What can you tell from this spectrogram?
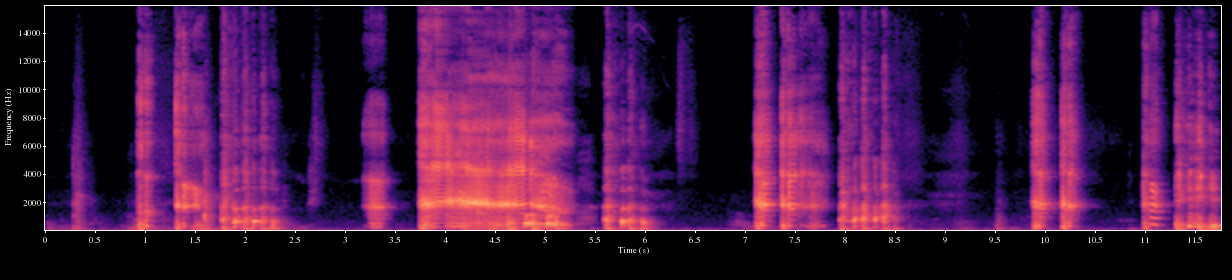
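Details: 6-month-old baby imitating a cough: short cough-like bursts and a longer drawn-out voiced sound, not a true cough.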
